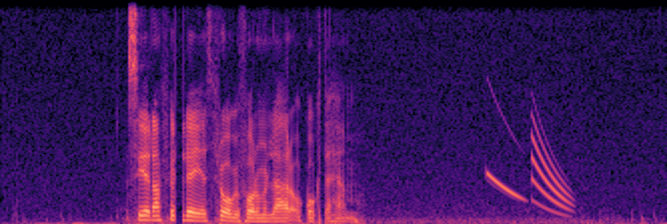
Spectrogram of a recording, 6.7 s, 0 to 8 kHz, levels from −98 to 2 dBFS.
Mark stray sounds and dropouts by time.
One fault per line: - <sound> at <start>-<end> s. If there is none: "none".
- dropout at 1.7-1.8 s
- chirp at 4.8-5.8 s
